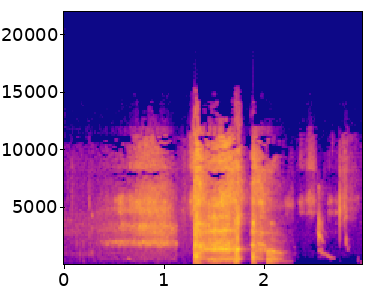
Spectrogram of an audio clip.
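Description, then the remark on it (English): A breathy intake of air, then two harsh, rasping coughs in quick succession, loud, with a faint throaty trailing sound at the end. “I coughed.”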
